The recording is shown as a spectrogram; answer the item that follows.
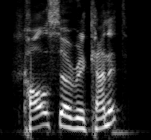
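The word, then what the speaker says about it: kalsarikännit: It's a Finnish word, and I believe it's pronounced kalsa rikanit.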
